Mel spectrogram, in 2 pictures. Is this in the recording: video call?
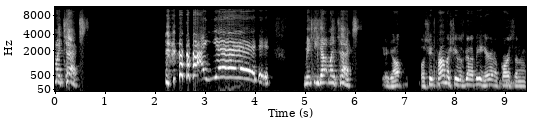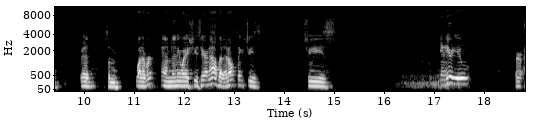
yes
